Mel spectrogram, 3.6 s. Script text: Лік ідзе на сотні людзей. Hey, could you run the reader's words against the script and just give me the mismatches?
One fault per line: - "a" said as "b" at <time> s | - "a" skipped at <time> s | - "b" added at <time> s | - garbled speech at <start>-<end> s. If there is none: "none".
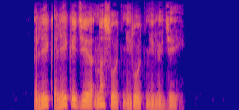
- "лік" added at 0.8 s
- "сотні" added at 2.0 s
